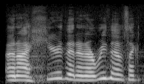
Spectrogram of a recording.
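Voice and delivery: loud, high, driving sermon voice; rising to full preaching force. Acted. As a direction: preach it hard to the congregation.

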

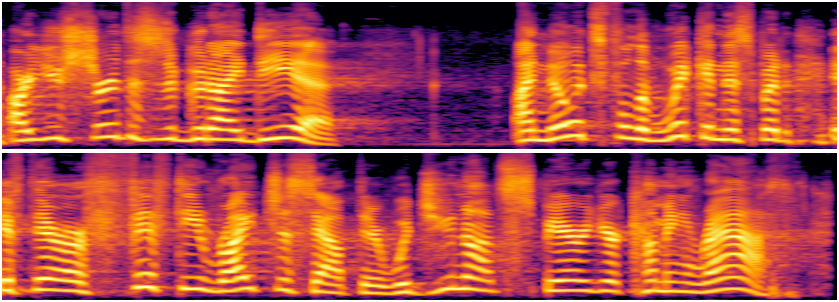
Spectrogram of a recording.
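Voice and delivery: high, loud, urgent plea; pleading Abraham. Acted. Abraham questioning God about destroying Sodom, urgent loud plea.

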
